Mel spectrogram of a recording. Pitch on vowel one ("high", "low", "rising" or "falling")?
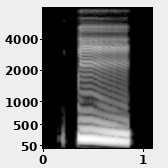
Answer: falling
